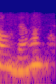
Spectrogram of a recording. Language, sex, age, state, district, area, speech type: Kannada, female, 18-30, Karnataka, Mysore, urban, conversation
